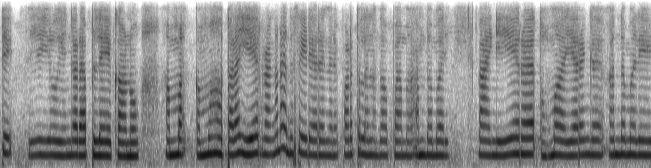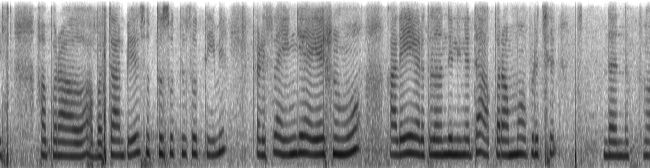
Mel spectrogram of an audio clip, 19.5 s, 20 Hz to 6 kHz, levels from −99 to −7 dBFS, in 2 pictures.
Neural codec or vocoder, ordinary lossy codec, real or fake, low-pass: codec, 24 kHz, 0.9 kbps, WavTokenizer, medium speech release version 1; Opus, 24 kbps; fake; 5.4 kHz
